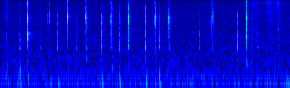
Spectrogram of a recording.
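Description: Fingertips repeatedly press and click the hard plastic buttons of a small red and gold Nintendo Game & Watch Super Mario Bros. handheld held in both hands. About seventeen short, bright plastic clicks come at an uneven pace over a faint low background hum. Each click stops dry, with no ring.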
